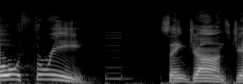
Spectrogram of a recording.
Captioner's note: buzzer beeps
